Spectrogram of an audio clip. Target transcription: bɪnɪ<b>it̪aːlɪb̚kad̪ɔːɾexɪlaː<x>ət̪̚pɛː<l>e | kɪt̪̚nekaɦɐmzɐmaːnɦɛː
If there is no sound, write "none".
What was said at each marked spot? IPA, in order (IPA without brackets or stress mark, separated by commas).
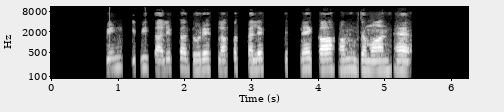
b, f, l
